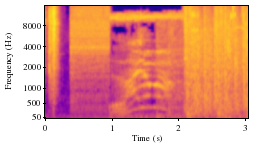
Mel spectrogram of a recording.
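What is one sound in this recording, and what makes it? A man shouts with excitement.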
